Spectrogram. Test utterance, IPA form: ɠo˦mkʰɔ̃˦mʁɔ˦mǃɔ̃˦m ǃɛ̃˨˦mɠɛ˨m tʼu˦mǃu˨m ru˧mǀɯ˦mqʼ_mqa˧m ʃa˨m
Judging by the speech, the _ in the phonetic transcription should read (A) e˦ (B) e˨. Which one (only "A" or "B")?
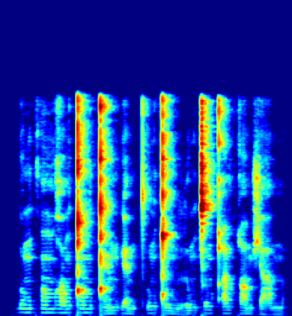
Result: A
